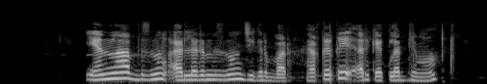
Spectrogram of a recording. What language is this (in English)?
Uyghur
